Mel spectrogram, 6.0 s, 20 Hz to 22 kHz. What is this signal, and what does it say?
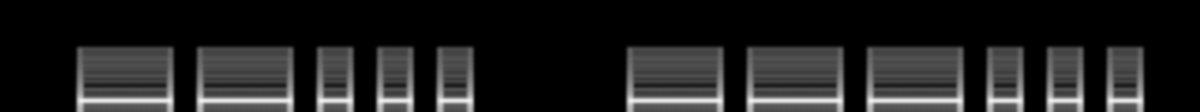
Morse code, heard as a keyed tone, about 8 wpm, spaced as for 6 wpm, 440 Hz. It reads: 7:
